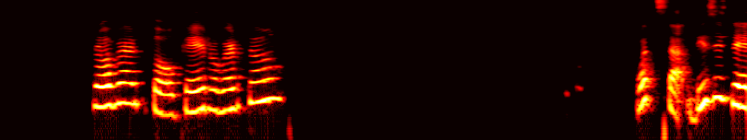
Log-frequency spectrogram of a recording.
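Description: A woman speaks over an online call, heard through a headset microphone.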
